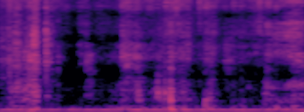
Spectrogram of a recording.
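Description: Faint rustle and a few soft taps as a picture book's pages are handled and turned.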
